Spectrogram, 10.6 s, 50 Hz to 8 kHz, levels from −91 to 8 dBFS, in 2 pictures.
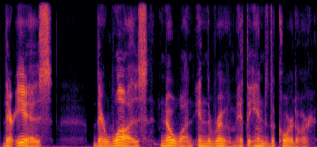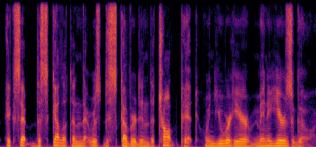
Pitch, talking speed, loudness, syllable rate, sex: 125 Hz, 170 wpm, -19 LUFS, 5.1 syllables/s, male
